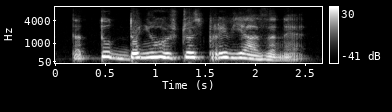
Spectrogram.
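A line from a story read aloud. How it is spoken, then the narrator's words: Sudden exclamation, rescuer. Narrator (Ukrainian): нараз вигукнув один з рятувальників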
